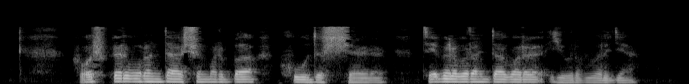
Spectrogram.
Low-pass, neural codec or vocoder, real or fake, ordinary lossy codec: 7.2 kHz; codec, 16 kHz, 1.1 kbps, Voila-Tokenizer; fake; MP3, 24 kbps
